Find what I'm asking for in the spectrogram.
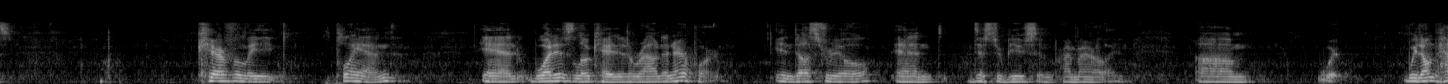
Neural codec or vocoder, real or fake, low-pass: codec, 16 kHz, 4.8 kbps, FACodec; fake; 7.2 kHz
